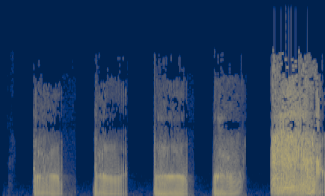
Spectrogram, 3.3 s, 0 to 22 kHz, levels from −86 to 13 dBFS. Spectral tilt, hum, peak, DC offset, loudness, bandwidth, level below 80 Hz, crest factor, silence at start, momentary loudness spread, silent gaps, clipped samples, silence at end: -0.5 dB/octave; none; 0 dBFS; under 0.1%; -15 LUFS; over 20 kHz; -58 dBFS; 18 dB; 0.35 s; 16 LU; none; under 0.1%; 0 s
